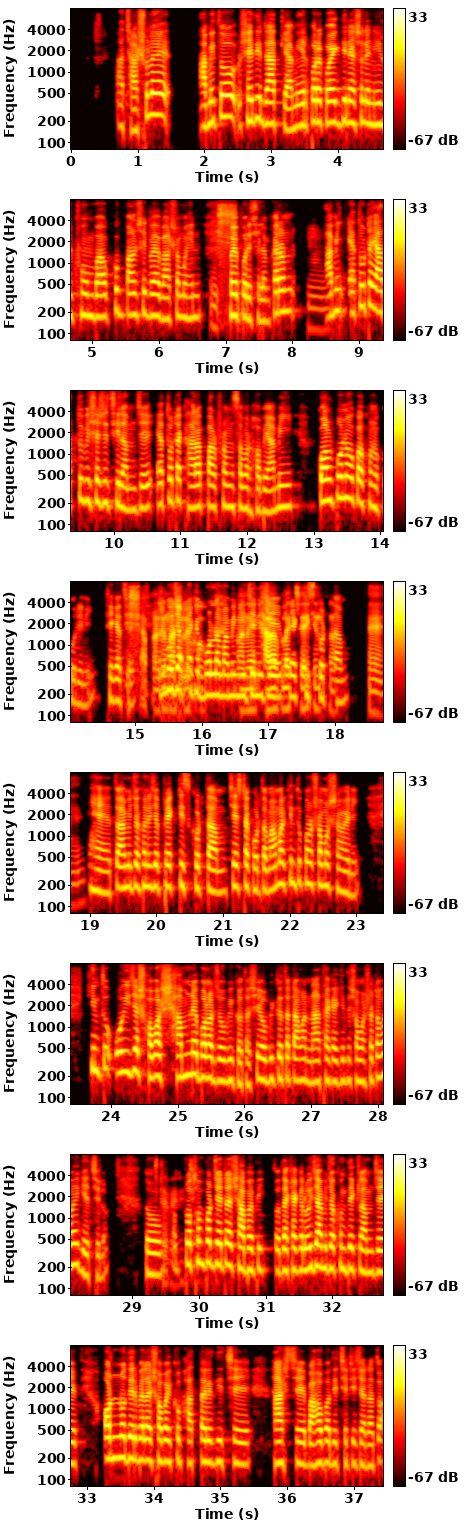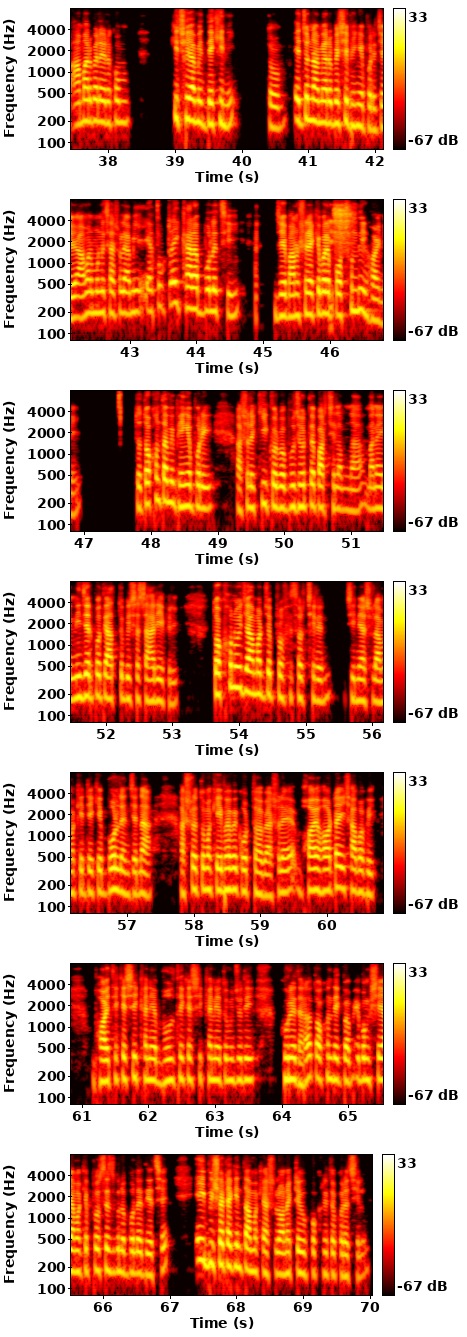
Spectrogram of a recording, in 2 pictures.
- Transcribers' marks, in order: tapping; tsk
- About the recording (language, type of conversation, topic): Bengali, podcast, শিক্ষাজীবনের সবচেয়ে বড় স্মৃতি কোনটি, আর সেটি তোমাকে কীভাবে বদলে দিয়েছে?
